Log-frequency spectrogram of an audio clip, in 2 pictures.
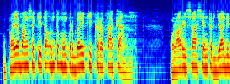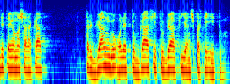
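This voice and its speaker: A man delivering a formal, measured scripted commentary to his viewers. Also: on the high side, fairly even intonation. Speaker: host giving a commentary. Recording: distant tinny phone-like sound.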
